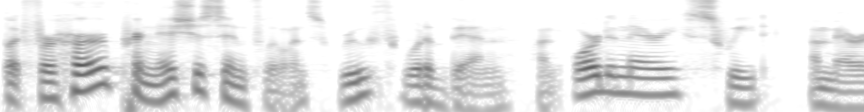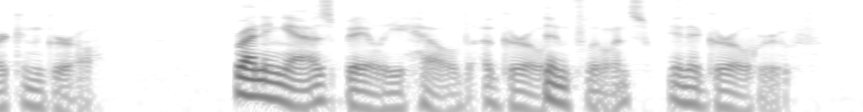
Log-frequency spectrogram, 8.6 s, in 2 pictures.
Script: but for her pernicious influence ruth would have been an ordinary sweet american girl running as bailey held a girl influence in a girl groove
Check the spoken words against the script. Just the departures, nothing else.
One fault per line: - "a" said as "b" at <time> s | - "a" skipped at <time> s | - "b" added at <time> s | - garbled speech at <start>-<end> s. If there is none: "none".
none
